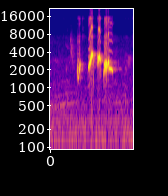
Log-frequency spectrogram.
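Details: Wild-caught older red-whiskered bulbul in a cage, four months in captivity, singing a crisp four-note phrase of bright chirps with a falling whistled tail, loud against a quiet background.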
